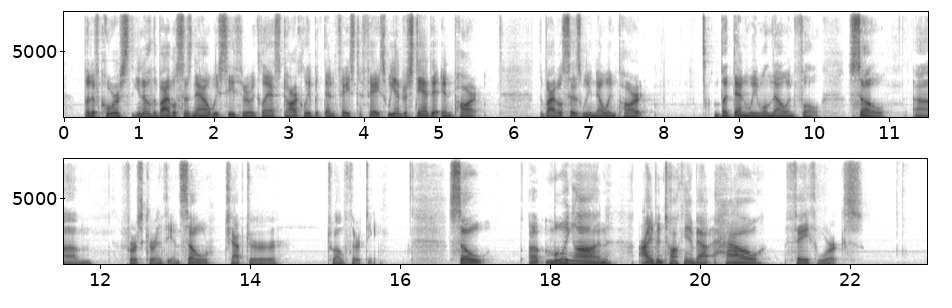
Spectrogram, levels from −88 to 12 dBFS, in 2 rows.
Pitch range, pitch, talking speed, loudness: 105-125 Hz, 115 Hz, 150 wpm, -25 LUFS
